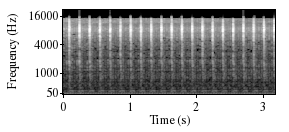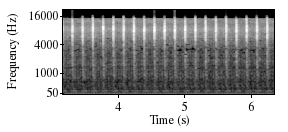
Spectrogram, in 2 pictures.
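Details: Car engine at idle: sharp, very regular crisp metallic ticking about twice a second over a steady idle, a clear tapping knock from the engine.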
